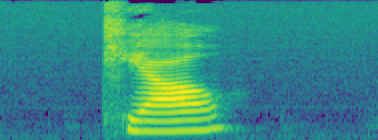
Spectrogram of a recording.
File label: "tiao2", Chinese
